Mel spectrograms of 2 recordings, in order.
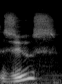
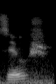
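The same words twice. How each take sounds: First: The name is said with its usual English pronunciation. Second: The name is said with the speaker's native pronunciation.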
